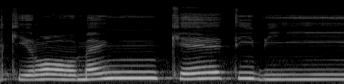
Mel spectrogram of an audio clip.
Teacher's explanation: في تنوين ورا حرف الكاف، هنا هيبقى في اخفاء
